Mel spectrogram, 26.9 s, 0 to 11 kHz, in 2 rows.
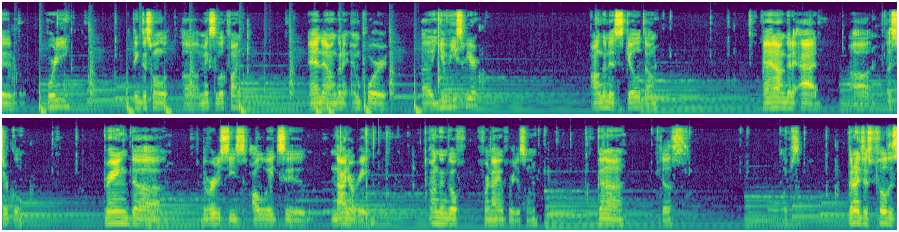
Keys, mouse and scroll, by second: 0.1 scroll down 4, 0.8-1.7 middle drag, 1.7-2.7 typing, 3.6-4.1 scroll up 1, 4.1 shift+a, 7.1-8.1 scroll down 5, 8.1 g, 9.2 s, 10.3 scroll up 1, 10.6-10.9 shift+middle drag, 10.9-11.4 scroll up 2, 11.4 shift+a, 13.5-14.1 scroll down 4, 14.1-15.2 middle drag, 15.2-18.2 drag, 19.8 KP_5, 20.0 KP_1, 20.7 g, 21.8-23.1 scroll up 3, 21.9 shift+middle drag, 23.1-25.4 drag, 25.4 middle click, 25.9 scroll down 2, 26.1 middle click, 26.5 f.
